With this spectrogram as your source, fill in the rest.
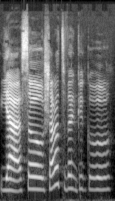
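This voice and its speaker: A woman's voice: a little high, little pitch movement, measured pace, over a noisy crowd. A woman co-hosting a football podcast in loose, rambling chat, full of fillers and casual swearing. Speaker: podcast co-host.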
